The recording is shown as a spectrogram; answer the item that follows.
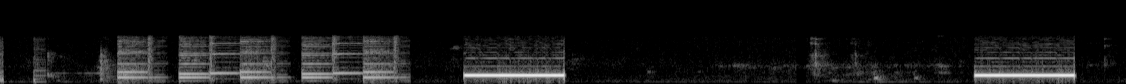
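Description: Telephone tones on a call being transferred to a city hall's PABX switchboard: three clusters of rapid, buzzy beeps, then two long, steady mid-pitched tones separated by a quiet gap with faint muffled sounds.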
